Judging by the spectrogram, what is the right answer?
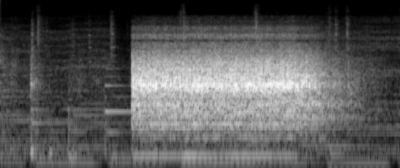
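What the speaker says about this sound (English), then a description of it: "Now put the lid on and give it a really good blend." An electric blender whirs loudly into life after a few clicks and knocks, churning carne asada marinade in a steady high whine that slows and winds down near the end.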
